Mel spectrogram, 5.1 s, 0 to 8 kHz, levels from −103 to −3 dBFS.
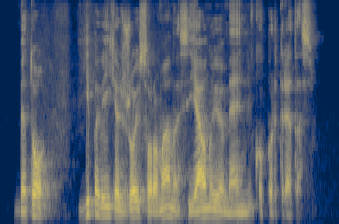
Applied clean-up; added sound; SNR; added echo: none; none; none; none.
